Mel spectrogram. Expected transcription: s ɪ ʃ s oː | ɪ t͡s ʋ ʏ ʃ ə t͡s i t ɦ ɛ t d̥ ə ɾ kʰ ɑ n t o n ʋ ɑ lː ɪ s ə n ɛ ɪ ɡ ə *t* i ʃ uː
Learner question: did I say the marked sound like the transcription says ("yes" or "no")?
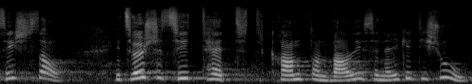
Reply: yes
